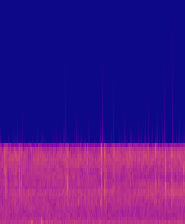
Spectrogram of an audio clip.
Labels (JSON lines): {"label": "ambient", "recorder": "HydroMoth"}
